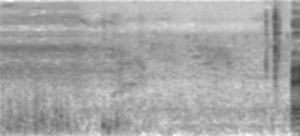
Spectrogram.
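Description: Faint outdoor background noise with no distinct source. A couple of short clicks come just before a man's voice starts at the very end.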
